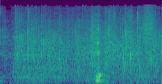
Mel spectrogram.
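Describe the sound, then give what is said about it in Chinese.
An audience at a Chinese Academy of Sciences SELF Forum lecture claps steadily, a dense, even patter of many hands that holds at a soft, constant level for a few seconds with one slightly louder burst midway. “我首先介绍一下自己，我来自中国古动物馆，所以既然到这个地方呢，我先给中国古动物馆做一广告：看恐龙到中国古动物馆，大家鼓掌。”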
